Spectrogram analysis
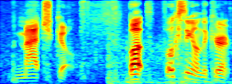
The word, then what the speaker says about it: Makos: we both apologize because we are so used to seeing the same spelling but pronounced instead matcho.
